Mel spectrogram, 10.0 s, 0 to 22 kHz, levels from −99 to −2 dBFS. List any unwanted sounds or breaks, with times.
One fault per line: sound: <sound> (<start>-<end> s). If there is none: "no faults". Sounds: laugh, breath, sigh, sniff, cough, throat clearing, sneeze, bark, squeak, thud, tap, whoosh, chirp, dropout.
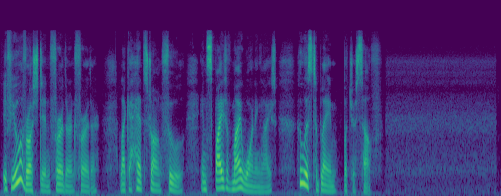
no faults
